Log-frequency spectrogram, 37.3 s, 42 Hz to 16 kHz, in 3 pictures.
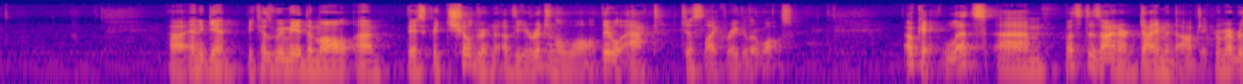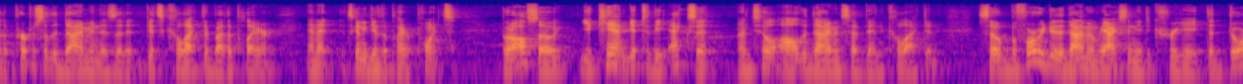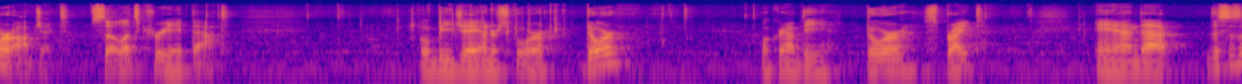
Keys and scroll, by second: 28.6-30.8 typing.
